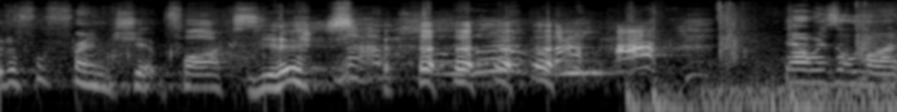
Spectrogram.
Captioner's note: laughing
